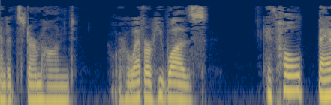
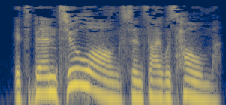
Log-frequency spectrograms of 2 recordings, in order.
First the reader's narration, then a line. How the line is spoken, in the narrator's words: boomed the privateer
